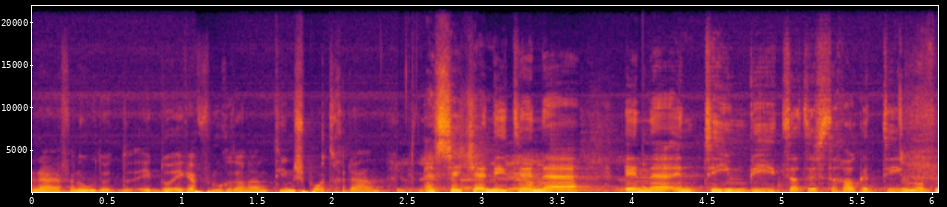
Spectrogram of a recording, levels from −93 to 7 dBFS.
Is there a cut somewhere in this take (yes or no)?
no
